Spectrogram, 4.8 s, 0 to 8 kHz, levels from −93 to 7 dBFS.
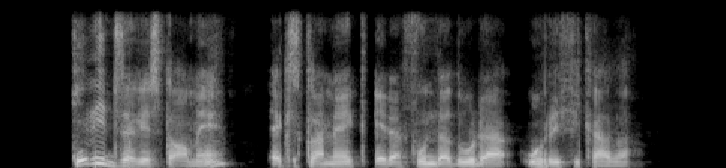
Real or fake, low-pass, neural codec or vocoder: fake; 7.2 kHz; codec, 44.1 kHz, 7.8 kbps, Pupu-Codec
